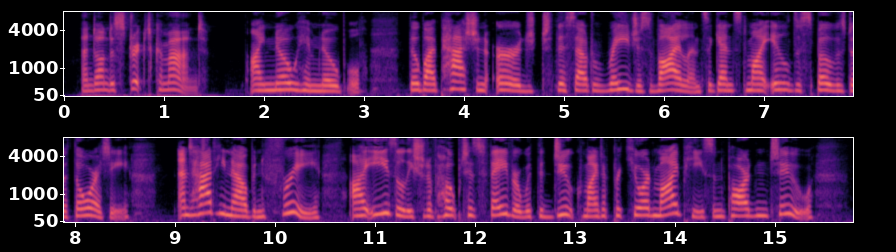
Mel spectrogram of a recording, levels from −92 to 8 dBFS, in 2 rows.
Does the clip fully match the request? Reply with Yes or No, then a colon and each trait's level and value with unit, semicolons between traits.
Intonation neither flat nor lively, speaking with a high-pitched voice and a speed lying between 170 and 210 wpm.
Yes: average, 3.3 semitones; high, 225 Hz; average, 175 wpm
